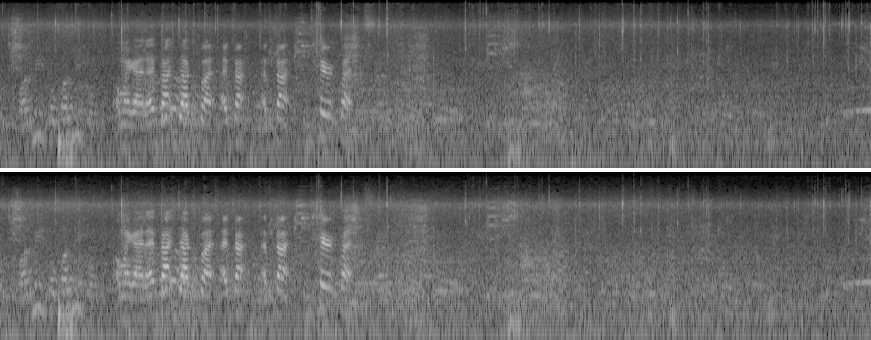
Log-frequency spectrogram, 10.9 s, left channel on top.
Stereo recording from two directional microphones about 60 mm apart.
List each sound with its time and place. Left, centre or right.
1.6 s speech: left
